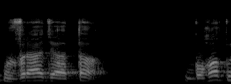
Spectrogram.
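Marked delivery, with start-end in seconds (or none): 0.1-0.8 व्रजत as vra-ja-ta, every vowel full; open final ta. Shown as a demonstration. Teacher presenting the next word, open final ta. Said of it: "अगला शब्द देखिए".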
